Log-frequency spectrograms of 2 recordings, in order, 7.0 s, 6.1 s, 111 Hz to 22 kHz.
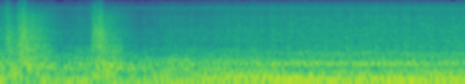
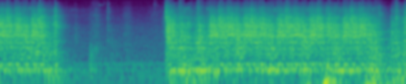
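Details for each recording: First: Nitrous small-block Chevy V8 in the Brooklyn Dodger, first start after a fast build, running rich: lumpy loud idle settling after early bursts, holding steady on its own without misses; normal idle. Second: Nitrous small-block Chevy V8 in a fresh build, first start: cranks, dies briefly, then catches with a harsh uneven roar and deep popping bursts, shooting fire out the exhaust; backfire on first start, engine needs more timing.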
